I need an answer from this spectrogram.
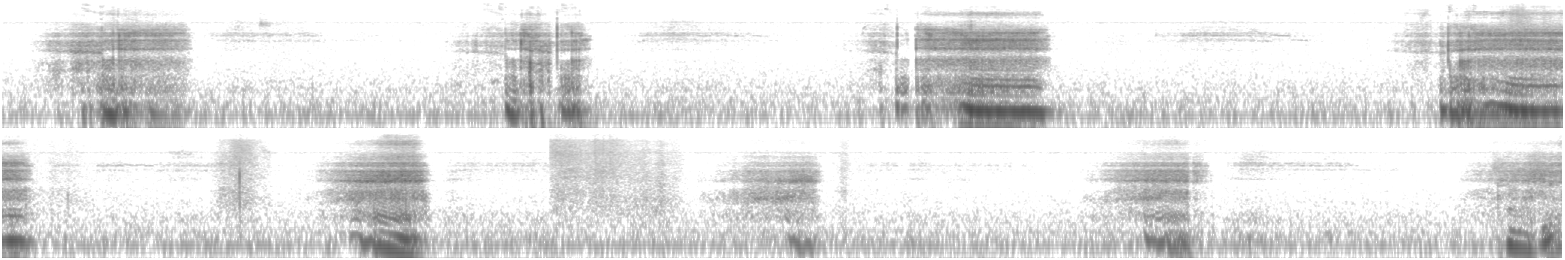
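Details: Labrador Retriever sleeping, quieter snuffling snores and noisy breaths recurring every two to three seconds, softer and breathier than full snoring, with a faint hiss throughout.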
